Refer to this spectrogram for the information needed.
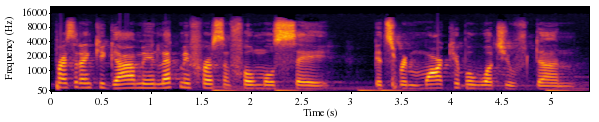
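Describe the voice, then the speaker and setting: A woman's voice: on the low side, steady tone, normal speed, faint music behind. Liberian woman speaking in an echoing hall. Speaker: audience questioner, nonprofit founder. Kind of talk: formal question at a public forum.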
